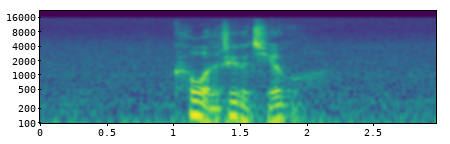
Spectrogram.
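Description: Another young man answers in a playful tone.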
